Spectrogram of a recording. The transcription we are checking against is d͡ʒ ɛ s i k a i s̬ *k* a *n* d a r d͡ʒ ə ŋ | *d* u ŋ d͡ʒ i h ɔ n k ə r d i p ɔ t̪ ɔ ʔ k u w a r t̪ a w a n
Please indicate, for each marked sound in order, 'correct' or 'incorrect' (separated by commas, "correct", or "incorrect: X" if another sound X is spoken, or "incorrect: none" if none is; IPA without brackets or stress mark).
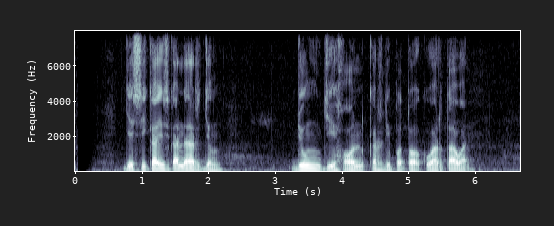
correct, correct, incorrect: d͡ʒ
